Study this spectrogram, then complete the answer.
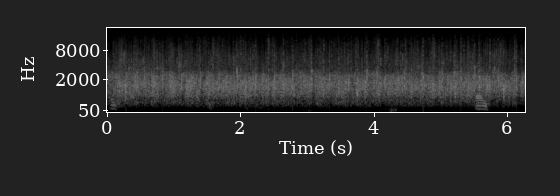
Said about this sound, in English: Nice round of applause for you.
